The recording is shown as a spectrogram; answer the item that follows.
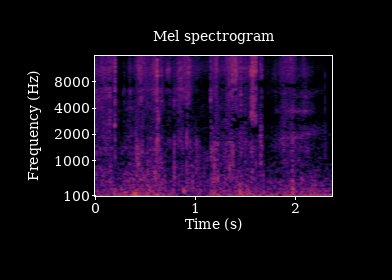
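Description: Jacket fabric and paper lottery slips rustling as they are pulled from a pocket, close to the microphone, with scattered small clicks and a low thump about half a second in.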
